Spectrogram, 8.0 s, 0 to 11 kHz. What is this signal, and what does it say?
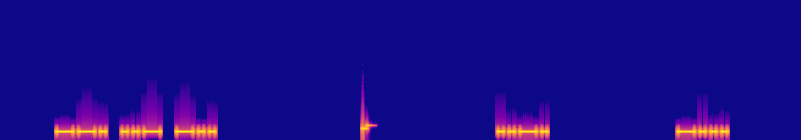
Morse code, heard as a keyed tone, about 22 wpm, spaced as for 12 wpm, 700 Hz. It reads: GUD FB
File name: Top 20 QSO Elements - 8x Character Spacing - 22wpm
